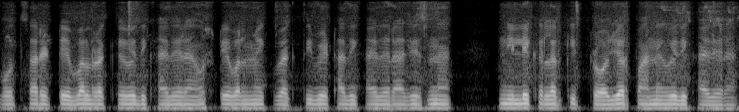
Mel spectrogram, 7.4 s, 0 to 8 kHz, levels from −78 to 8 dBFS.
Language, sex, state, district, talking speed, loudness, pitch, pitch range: Hindi, male, Jharkhand, Deoghar, 245 wpm, -19 LUFS, 110 Hz, 105-110 Hz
